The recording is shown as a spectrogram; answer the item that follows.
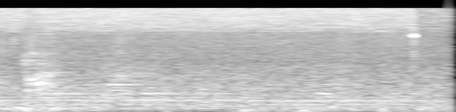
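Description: Cardboard rustling and scraping as the flaps of a monitor's shipping box are folded open, over steady background music.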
